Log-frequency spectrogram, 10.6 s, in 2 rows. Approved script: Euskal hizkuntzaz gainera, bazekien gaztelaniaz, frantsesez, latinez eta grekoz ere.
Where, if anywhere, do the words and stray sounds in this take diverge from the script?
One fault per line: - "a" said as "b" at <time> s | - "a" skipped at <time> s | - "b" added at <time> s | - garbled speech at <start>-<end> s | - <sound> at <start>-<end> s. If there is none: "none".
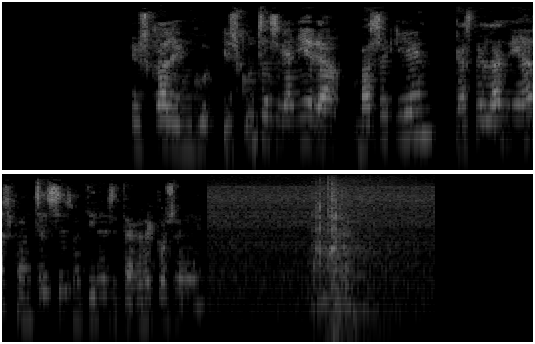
- thud at 8.4-9.5 s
